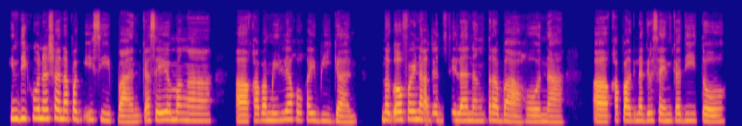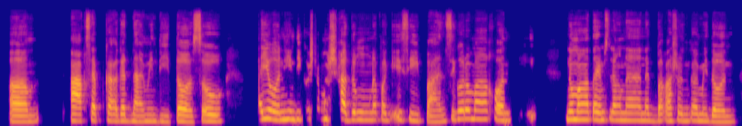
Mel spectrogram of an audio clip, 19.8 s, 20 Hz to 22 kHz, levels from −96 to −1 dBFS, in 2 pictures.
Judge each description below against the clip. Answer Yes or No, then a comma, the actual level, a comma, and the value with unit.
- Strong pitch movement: No, average, 3.3 semitones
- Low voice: No, high, 220 Hz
